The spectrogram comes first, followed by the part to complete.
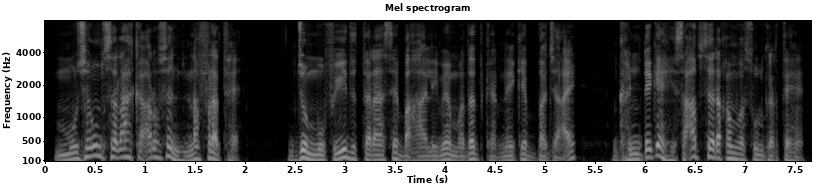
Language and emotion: Urdu, disgusted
